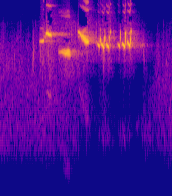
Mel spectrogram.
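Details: Plumbeous redstart (Rhyacornis fuliginosa affinis) gives a quick run of five or six thin, very high notes, sharp and slightly buzzy, over about a second, against a quiet background.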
